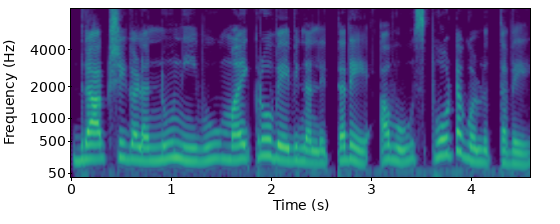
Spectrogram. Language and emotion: Kannada, neutral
